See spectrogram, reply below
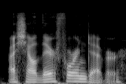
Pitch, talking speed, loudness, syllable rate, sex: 115 Hz, 190 wpm, -20 LUFS, 8.1 syllables/s, male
